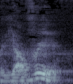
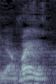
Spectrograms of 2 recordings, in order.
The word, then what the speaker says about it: Yahvé: Entonces dice el esclavo, oye, una pronunciación bisílaba como la que podemos ver acá, es decir, una pronunciación como la de Yahvé, que tiene solamente dos sílabas, Yahvé, pierde la Jolán, no tiene la Jolán, que sí aparece en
